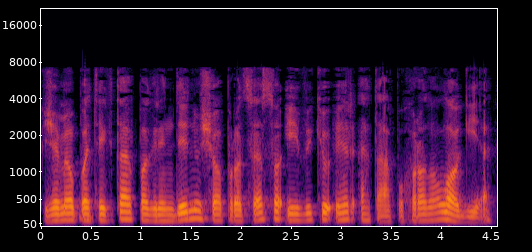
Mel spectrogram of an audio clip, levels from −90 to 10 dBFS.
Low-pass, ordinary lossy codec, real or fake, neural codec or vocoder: 7.2 kHz; AAC, 32 kbps; real; none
